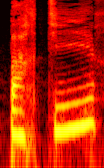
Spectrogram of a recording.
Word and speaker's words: parti: So I, partir, will become parti. Rire, so IRE, will become ri. Okay, and then the IT, phonetically you pronounce I because final T is not pronounced, but still.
